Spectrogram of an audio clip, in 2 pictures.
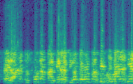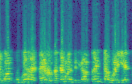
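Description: A man's voice: high voice, fast talker, gravelly. A Mexican man making a threatening, profane phone call in a domineering, aggressive way, his voice run through a voice changer. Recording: muffled, echoey phone call recording.

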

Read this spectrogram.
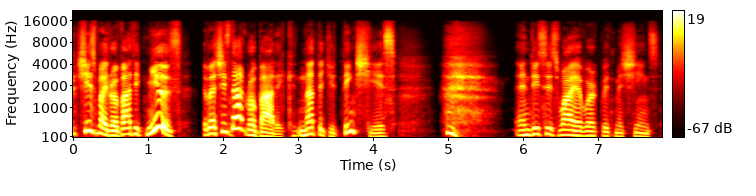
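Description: Animated geeky young tech tinkerer. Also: male voice, fairly high pitch, no echo, clean studio sound, full character voice. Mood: excited, awkward. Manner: animated, self-deprecating, rambling. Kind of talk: video game character dialogue.

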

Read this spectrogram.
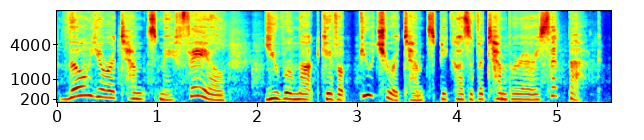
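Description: An actress voicing a serene, dignified female warrior ruler in a video game, speaking formally and with measured composure. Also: medium pitch, lively intonation, darkish tone, slight background noise, lightly acted. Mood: earnest, thoughtful. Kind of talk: scripted video game character dialogue.

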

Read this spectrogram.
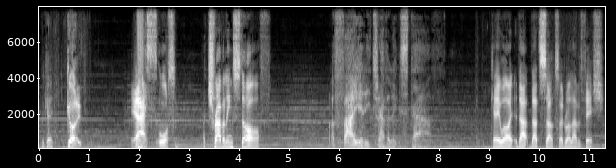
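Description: A man's voice: medium pitch, lively intonation, measured pace, creaky, long pauses, pushed and bright, soft background music. A young British man giving casual, rambling, jokey gameplay commentary, easily distracted as he goes. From Britain. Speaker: gaming video host.

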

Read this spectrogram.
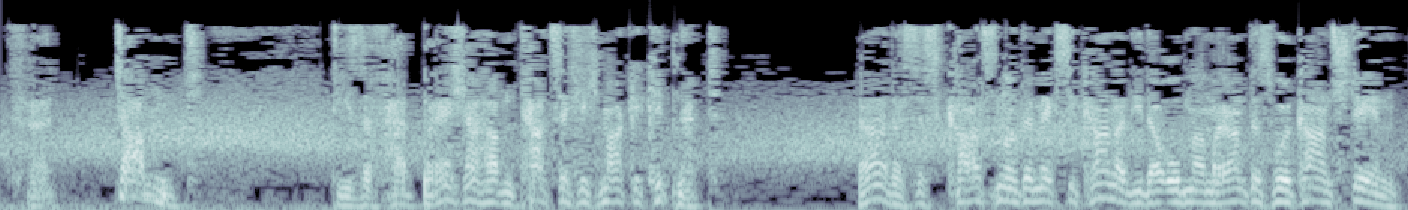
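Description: A man's voice: medium pitch, moderate pace, lightly acted. A man playing a determined, protective racing driver and father in a children's radio play. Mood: alarmed, angry. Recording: dull old cassette, noisy background.

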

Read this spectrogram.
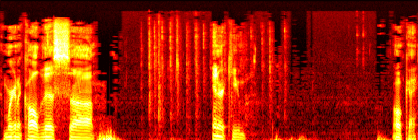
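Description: A hoarse man with a cold, casually walking through a software tutorial with lots of fillers and self-corrections. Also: sits low, little pitch movement, slow pace. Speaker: tutorial host. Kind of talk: screen-recorded software tutorial.

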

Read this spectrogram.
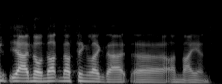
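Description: A man's voice: mid-range voice, animated, moderate pace, clear, resonant tone, dry recording. A middle-aged Canadian man talking casually as an interview guest in a rambling way, into a close desk microphone in a small room. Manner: rambling, peppered with "like" and "you know". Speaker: podcast host as interview guest. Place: small indoor room, video call. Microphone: desk microphone close in front.

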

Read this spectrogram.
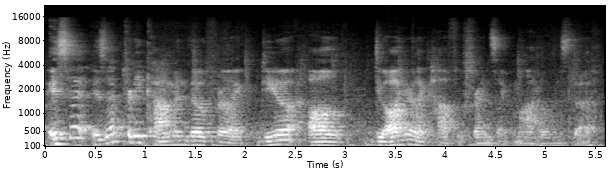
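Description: A man's voice: lowish voice, very animated, brisk, a little mellow, distant mic. Echoey young man hosting a casual chat. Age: 20s. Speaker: host. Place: indoor bar with brick walls. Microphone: condenser mic on table, a little distant. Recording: slightly noisy, echoey room, off mic.

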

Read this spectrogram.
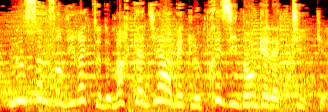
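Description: A woman's voice: sits high, animated, fairly quick, loud music behind the voice. A woman voicing a female TV news anchor in a dubbed video game. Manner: crisp news-reading delivery.

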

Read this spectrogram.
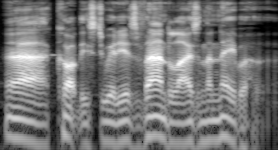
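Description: Man acting a deep, booming, gruff burly father. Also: brisk, sharp tone, heavily acted. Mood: chuckling. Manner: stern, gruff, looming. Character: burly, booming steelworker father scolding kids. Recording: music behind the voice.

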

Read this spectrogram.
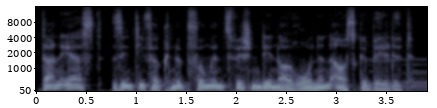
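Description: A man reading scripted documentary audiobook narration in a measured, factual manner. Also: lowish voice, animated, music in the background.

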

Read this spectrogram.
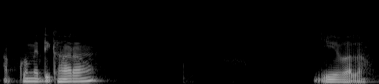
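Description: A man's voice: mid-range voice, steady tone, slow, vocal fry, narrow, tinny audio. A man narrating an informal step-by-step tutorial, instructing and repeating each step, recorded on a phone. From India. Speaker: tutorial presenter.

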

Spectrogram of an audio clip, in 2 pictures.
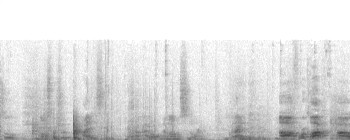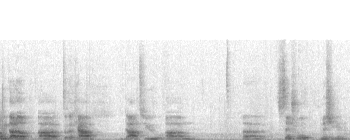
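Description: A man from Haiti, a youth minister, praying and then telling a story to a group in a halting, informal way with many fillers. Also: fairly low pitch, pushed and bright. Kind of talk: opening prayer and talk to a group. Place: hall at a university centre. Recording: echoey room from far off, background noise.

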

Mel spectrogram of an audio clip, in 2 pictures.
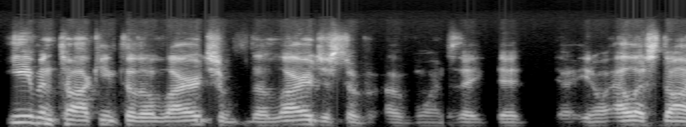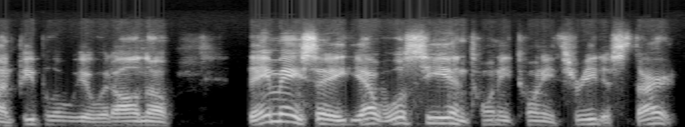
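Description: A man's voice: medium pitch, brisk, dry recording. Deputy mayor type, Canadian man, earnest and rambling, dry dull video-call sound. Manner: rambling, repeats words, earnest. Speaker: deputy mayor at a council meeting. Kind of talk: council meeting remarks. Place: home office on a video call.

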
